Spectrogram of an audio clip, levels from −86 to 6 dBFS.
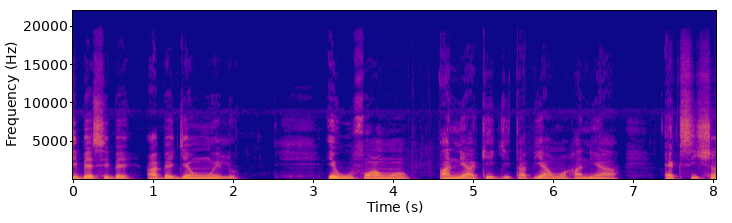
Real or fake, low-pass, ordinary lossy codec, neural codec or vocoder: fake; 19.8 kHz; none; vocoder, 48 kHz, 128 mel bands, Vocos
